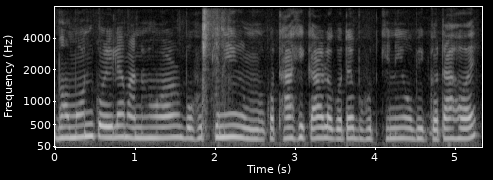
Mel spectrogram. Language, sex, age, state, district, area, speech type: Assamese, female, 30-45, Assam, Majuli, urban, spontaneous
